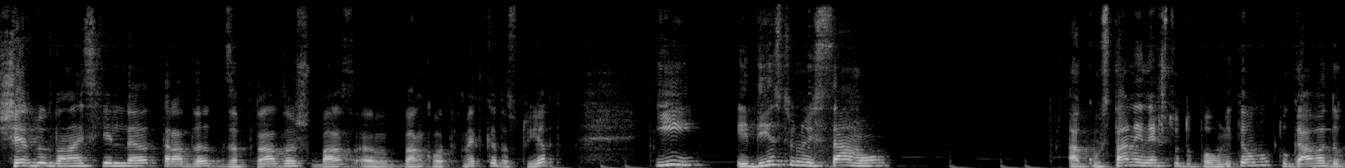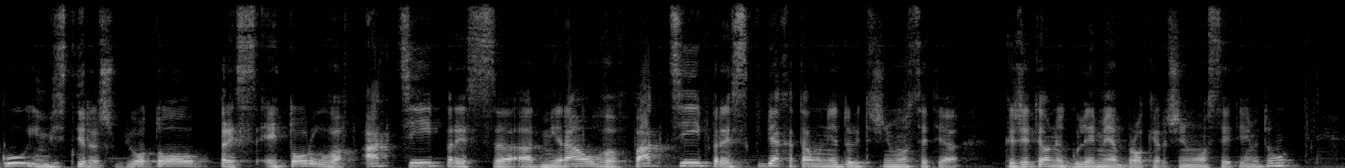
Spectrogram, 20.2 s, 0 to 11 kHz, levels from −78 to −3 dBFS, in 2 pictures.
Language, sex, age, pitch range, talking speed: Bulgarian, male, 30-49, 115-160 Hz, 165 wpm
